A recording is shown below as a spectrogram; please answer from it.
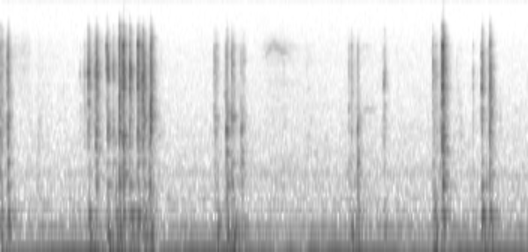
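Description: Bursts of quick keyboard typing, clicking keys in short clusters separated by brief pauses, close and fairly clear with no talking.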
